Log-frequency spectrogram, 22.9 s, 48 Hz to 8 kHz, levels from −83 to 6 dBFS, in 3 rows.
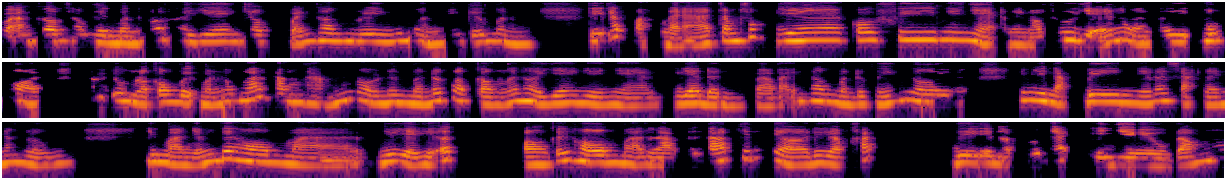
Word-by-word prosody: Và - - +2
ăn - - +2
cơm 215 -1 +6
xong 210 0 -8
thì 195 - +2
mình 185 -1 +2
có - - -1
thời 205 -2 -4
gian 210 0 -1
cho 205 -1 -4 0.2
bản 200 +5 -2
thân 230 -1 +1
riêng 215 -1 -1
của 230 - -3
mình, 185 - -2
như 185 +4 -5
kiểu, 195 0 -4
mình 180 -5 -2 0.3
đi 225 - +1
đắp 325 - +3
mặt - - -2
nạ, 155 +4 +1
chăm 230 0 +3
sóc 330 - -1
da, 245 +2 +6
coi 250 0 +4
phim, 260 0 +2
nghe 260 -1 0
nhạc 240 -2 +1
này 170 - -3
nọ, 165 0 -3
thư 260 - 0
giãn - - +6
á 250 - -2
bạn. 180 - 0
Tại 190 - -3
vì 200 - +2
đúng 220 +1 +3
rồi, - - +2 0.3
nói 330 - -8
chung 230 -3 -1
là 170 - +2
công 200 0 +3
việc 180 -2 +2
mình 165 0 -1
nó 210 - -5
quá 265 +7 +1
căng 220 -3 -1
thẳng 180 +6 -4
rồi 215 -6 0
nên 190 0 0
mình 175 -1 +2
rất 235 +1 -1
là 230 - +2
cần 170 -1 +1
cái 210 - -1
thời 225 -7 +2
gian 185 +1 +1
về 170 -2 0
nhà, 155 -2 -5 0.2
gia 185 0 +6
đình 160 -4 -2
và 150 -2 -3
bản 215 +8 -7
thân 220 -3 0
mình 175 -2 0
được 175 +1 -3
nghỉ 175 +1 -1
ngơi 220 -5 0
nữa. 180 - -19 0.3
Giống 250 - -2
như, 235 - +5
nạp 180 - +1
pin 205 -1 +2
vậy 180 -1 0
đó, 225 - -3
sạc 175 - -3
lại 165 0 -2
năng 190 +2 -2
lượng. 170 +2 -5 0.5
Nhưng 205 0 0
mà 170 -3 +3
những 165 +7 -1
cái 280 - +8
hôm 215 -6 +2
mà 155 - -3
như 200 +3 0
vậy 155 - +5
thì 165 - 0
ít, 260 - +3 0.4
còn 170 0 +4
cái 235 +6 +1
hôm 195 -5 +6
mà 185 - 0
làm 155 -1 +2
tới 225 - -15
8:00-9:00, 245 - +3
đi 190 +1 -1
gặp 165 -2 +2
khách, - - +3 0.5
đi 195 +1 +1 0.2
gặp 160 - -2
đối 455 +1 -4
tác - - +3 0.2
thì 160 - -1
nhiều, 150 -2 +2
đó. 165 +3 +2
195 Hz, 280 wpm, -22 LUFS, 175-225 Hz, 0.5 s, cái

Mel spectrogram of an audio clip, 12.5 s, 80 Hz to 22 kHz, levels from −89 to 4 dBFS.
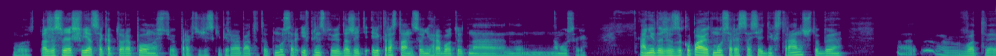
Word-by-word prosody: вот. - - -13
Та 120 - +3
же 125 +2 +2
Шве 130 +1 +6
Швеция, 125 -3 +3
которая 115 0 -1
полностью 115 - -2
практически 120 0 -8
перерабатывает 115 -2 -5
этот 120 +1 -10
мусор, 140 -1 -2
и, 135 - -2
в - - -14
принципе, 125 -2 -2
даже 120 +1 0
эти 115 - -8
электростанции 130 -5 0
у - - -3
них 110 +1 -3
работают 115 -1 -1
на, 110 -1 -5
м, 110 0 -12
на 115 +1 -11 0.4
на - - -10
мусоре. 120 +4 -10 0.7
Они 130 +2 +5
даже 125 -1 +3
закупают 130 +1 +6
мусор 130 -2 +2
из 120 - -1
соседних 120 0 -3
стран, 140 +3 0
чтобы, 115 -6 -3 0.7
э, - - -15 0.4
вот 125 -5 -8
120 Hz, 170 wpm, -24 LUFS, 115-130 Hz, 0.7 s, Шве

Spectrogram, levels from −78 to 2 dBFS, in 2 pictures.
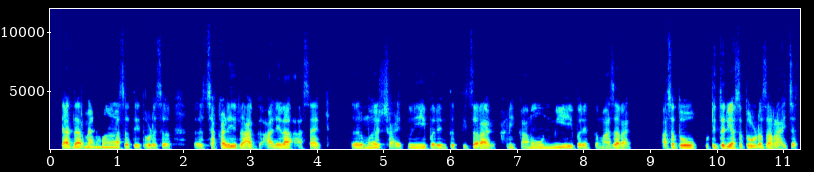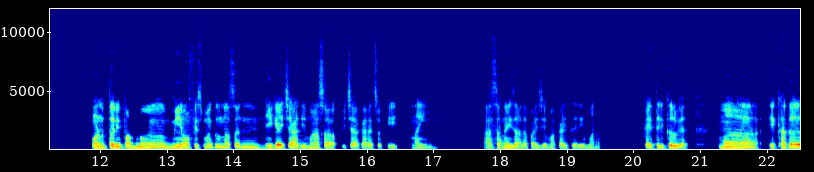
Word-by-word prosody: त्या 125 +1 +6
दरम्यान 125 -1 +4
मग 120 -1 +1
असं 115 0 0
ते 110 - 0
थोडंसं 100 -2 -4
सकाळी 120 +1 +4
राग 110 0 +2
आलेला 105 +4 +4 0.2
असायच 105 -1 -4 0.4
तर 110 +1 +3
मग 110 +2 +1
शाळेतून 95 -1 -5
येईपर्यंत 110 -1 0
तिचा 105 +1 0
राग 115 -2 +5 0.2
आणि 110 +1 -8
कामावून 110 +3 -2
मी 115 +2 0
येईपर्यंत 105 -3 -1
माझा 100 +3 +2
राग, 105 - -1 0.5
असा - - 0
तो 135 0 +9 0.2
कुठेतरी 135 +1 +4
असा 135 0 +3
थोडासा 125 +1 +3
राहायच. 105 -3 -2 0.7
पण 140 +1 +2
तरी 140 +1 +6
पण 145 -1 0
अ, 125 -2 +1
मी 125 +6 +1
ऑफिसमधून 125 -2 -3
असं 120 0 -3 0.4
निघायच्या 115 +3 +3
आधी 110 0 -3
मग 110 0 -5
असा 110 0 -3 0.2
विचार 100 -1 -5
करायचो 95 0 -7
की 110 -1 -12 0.3
नाही, 100 -1 -11 0.9
असं 95 +2 -7
नाही 115 +3 -1
झालं 90 -6 -2
पाहिजे. 85 +3 -7
मग 100 +1 -11
काहीतरी - - -7
मग, 100 0 -14 0.7
काहीतरी 125 +4 -2
करूयात. 130 - +2 0.5
मग 135 -3 +1
अ, - - -11 0.2
एखादा 125 +1 +1
115 Hz, 145 wpm, -25 LUFS, 105-125 Hz, 0.9 s, तो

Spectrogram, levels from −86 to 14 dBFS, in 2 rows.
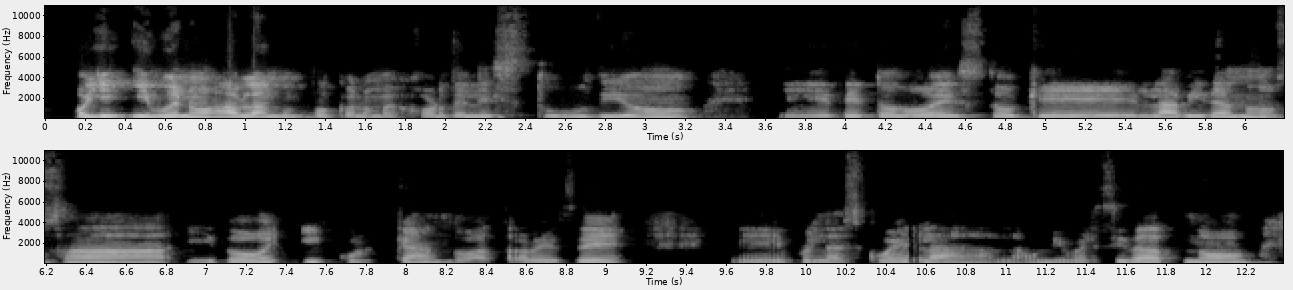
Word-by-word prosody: Oye, 145 +3 +8
y 145 - +8
bueno, 130 -6 +7
hablando 120 +4 +6
un 135 0 -7
poco 150 +1 -4
a - - -4
lo 155 - -4
mejor 115 -6 -6
del 125 +3 -1
estudio, 120 -4 -1 0.4
eh, 95 +2 -6
de 105 - 0
todo 120 +1 +1
esto 115 +2 -1
que, 100 -5 +1
la 100 +1 +2
vida 105 +3 +1
nos 115 -3 -2
ha 105 0 +1
ido 105 +1 -2 0.2
inculcando 105 +1 -6
a 100 - -8
través 95 0 -7
de, 105 -3 0 0.5
eh, - - -8
pues, - - -7
la 95 0 -5
escuela, 95 -2 -5
la - - -14
universidad, 105 +1 -3
¿no? 100 +5 -2
110 Hz, 155 wpm, -22 LUFS, 100-120 Hz, 0.5 s, Oye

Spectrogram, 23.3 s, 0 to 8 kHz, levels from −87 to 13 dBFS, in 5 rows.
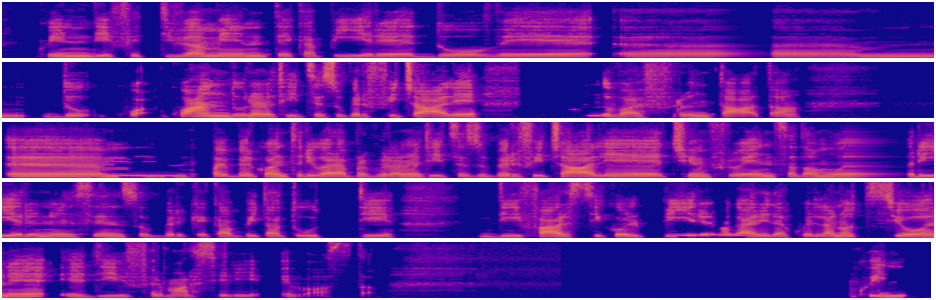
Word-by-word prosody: Quindi 180 +1 -2
effettivamente 185 0 -1
capire 180 0 -2
dove, 180 0 -1
ehm, 175 0 -7
dov 185 -1 -7
qua - - -5
quando 210 -3 +6
una 185 - +2
notizia 185 +1 +2
è - - +11
superficiale, 185 0 +4 0.4
quando 410 -4 -5
va 170 - 0
affrontata. 170 0 -2 0.7
Uhm, 185 -2 +1
poi 240 - +2
per 210 -2 -1
quanto 190 0 0
riguarda 190 -2 +3
proprio 185 -1 -3
la - - +1
notizia 195 +1 +1
superficiale 195 0 +3
ci - - +4
influenza 180 0 +1
da 175 -1 -2
morire, 180 +1 -2
nel 175 0 -3
senso 180 0 +1
perché 180 0 -8
capita 180 +1 -4
a - - -6
tutti 185 -1 -6 0.4
di 195 0 -6
farsi 185 0 +7
colpire 185 +1 -2
magari 180 0 +1
da 185 -1 -3
quella 180 +2 -4
nozione 185 -3 +3
e 175 - -5
di 180 +1 -6
fermarsi - - -4
lì 465 - -13
e - - -12
basta. - - +1 2.4
Quindi 180 -2 -2
180 Hz, 125 wpm, -23 LUFS, 180-190 Hz, 2.4 s, è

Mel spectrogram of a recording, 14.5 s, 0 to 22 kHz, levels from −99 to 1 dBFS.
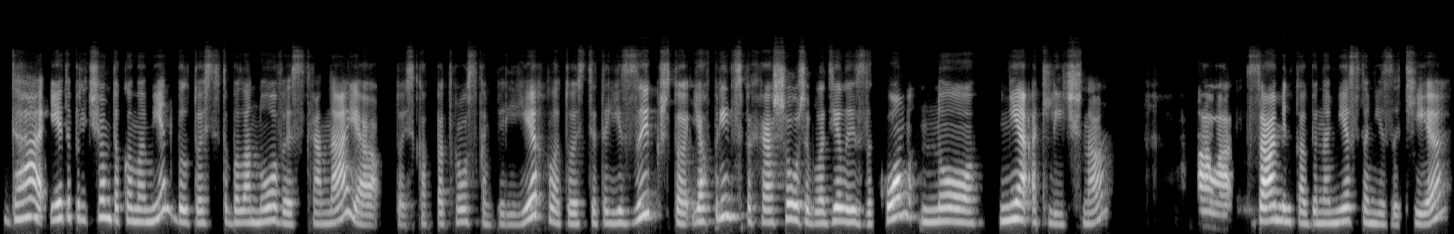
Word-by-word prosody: Да, 270 +5 +4
и 240 - -2
это, 275 +2 +3
причём, 275 +3 -1
такой 230 -1 -4
момент 220 - -2
был. 215 -3 0
То 200 - -5
есть 195 0 -9
это 220 - -11
была 205 0 -3
новая 205 -1 -1
страна. 185 +1 -1
Я, 165 -2 0
то - - -13
есть, 165 - -13
как 170 -1 -15
подростком 185 +1 -8
переехала. 195 - -1
То 185 0 -7
есть 180 +1 -7
это 195 0 -8
язык, 205 - 0
что 190 -3 -2
я, 220 0 +1
в 220 - -14
принципе, 295 -5 -2
хорошо 210 +3 +1
уже 250 -3 +2
владела 195 +3 +2
языком, 215 - +4
но 215 -2 0 0.2
не 245 +3 +5
отлично. 195 - -5 0.9
А 205 -1 +4 0.4
экзамен, 225 +2 +6
как 190 -3 -6
бы, 195 - -6
на 190 0 -5
местном 210 0 -3
языке. 180 - -2
210 Hz, 170 wpm, -24 LUFS, 190-235 Hz, 0.9 s, экзамен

